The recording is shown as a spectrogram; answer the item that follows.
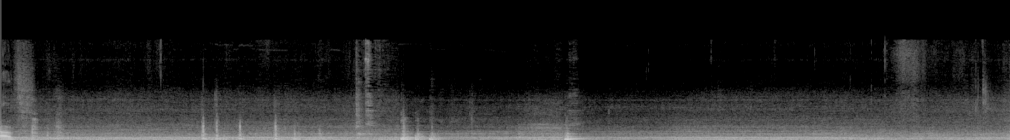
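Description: Light clicks and a few knocks of plumbing parts being handled, over a steady background hum.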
